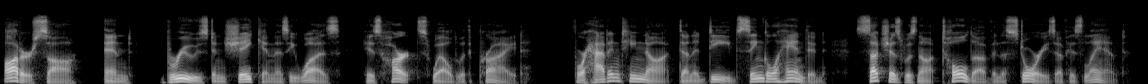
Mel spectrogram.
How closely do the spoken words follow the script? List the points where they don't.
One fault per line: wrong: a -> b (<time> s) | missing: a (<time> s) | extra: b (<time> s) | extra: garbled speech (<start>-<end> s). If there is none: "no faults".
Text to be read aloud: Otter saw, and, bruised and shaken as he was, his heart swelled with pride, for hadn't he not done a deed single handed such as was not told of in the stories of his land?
no faults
